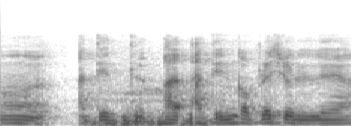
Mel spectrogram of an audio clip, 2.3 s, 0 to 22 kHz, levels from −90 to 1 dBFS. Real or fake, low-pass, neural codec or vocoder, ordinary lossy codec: fake; 7.2 kHz; vocoder, 22.05 kHz, 80 mel bands, Vocos; none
